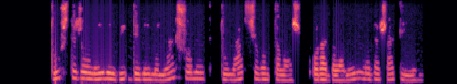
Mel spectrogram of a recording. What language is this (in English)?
Mari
